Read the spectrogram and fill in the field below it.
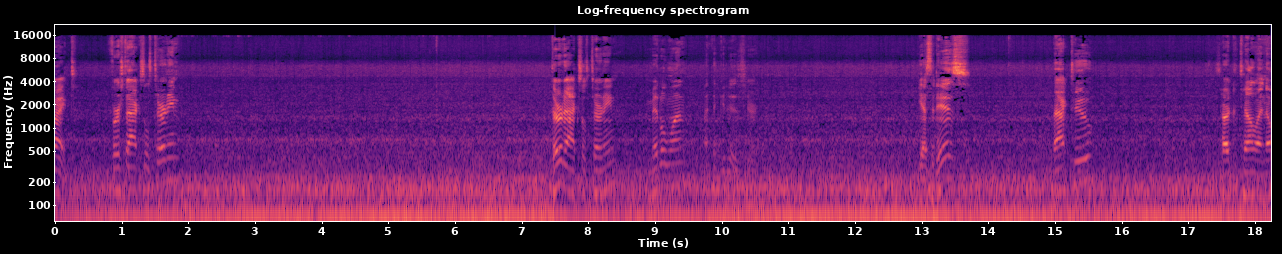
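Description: A diesel semi truck engine idles.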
